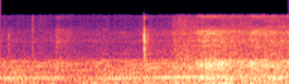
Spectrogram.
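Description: Tyres screech on concrete.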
